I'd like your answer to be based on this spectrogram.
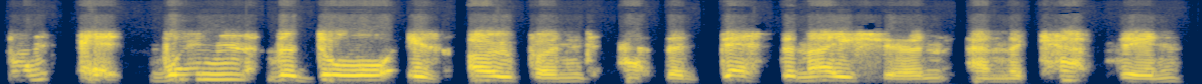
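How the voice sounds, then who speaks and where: A man's voice: high-pitched, measured pace, no echo. A man calling in to a radio phone-in, chatting and joking, his voice muffled as if he were at the bottom of a well. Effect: muffled phone line, as if down a well. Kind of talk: casual chat. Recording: tinny phone line.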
